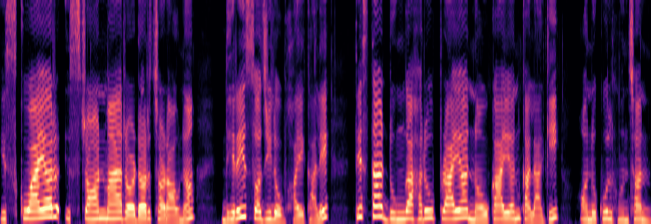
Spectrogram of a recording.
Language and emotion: Nepali, neutral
